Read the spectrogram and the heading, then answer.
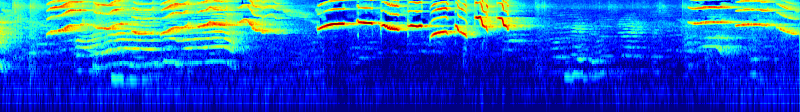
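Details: Oriental magpie-robin (kacer) giving lively gacor masteran song for pancingan: rich warbling, overlapping whistled phrases, then a burst of loud sweet notes about four per second, a pause, and another high whistled phrase.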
